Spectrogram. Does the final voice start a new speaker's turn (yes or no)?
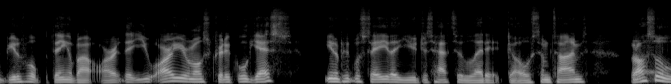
no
